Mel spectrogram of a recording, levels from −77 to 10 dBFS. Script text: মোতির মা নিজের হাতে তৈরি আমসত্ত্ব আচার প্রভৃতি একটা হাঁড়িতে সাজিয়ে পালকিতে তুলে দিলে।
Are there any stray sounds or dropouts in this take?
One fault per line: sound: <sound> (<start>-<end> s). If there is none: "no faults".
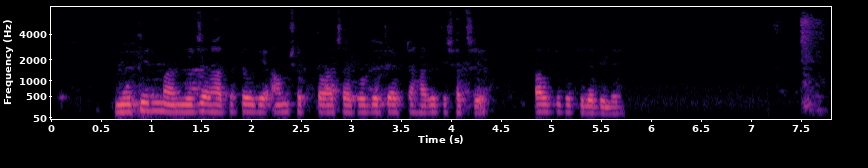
no faults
